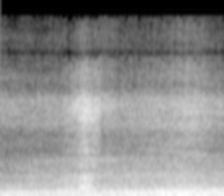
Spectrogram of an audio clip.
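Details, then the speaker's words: Energica Experia electric touring motorcycle riding Costa Blanca roads in Spain on newly fitted knobby off-road tyres: a loud, coarse, steady tyre drone with no motor note, tractor-like with felt vibrations. Much louder than before but expected; normal. "Oh yeah, but they're much louder. I can already hear them now. Well, they sound mean. Okay, sounding like a tractor now. But yeah, that was to be expected."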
